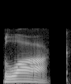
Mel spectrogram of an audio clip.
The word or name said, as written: Bloch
